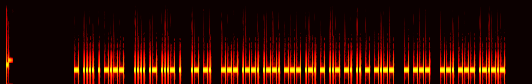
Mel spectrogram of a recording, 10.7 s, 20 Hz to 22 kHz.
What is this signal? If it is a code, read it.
Morse code, heard as a keyed tone, about 40 wpm, 700 Hz. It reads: THEY HAVE AN OPPORTUNITY TO GO.
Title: Sentences from Top 1000 Words 40wpm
